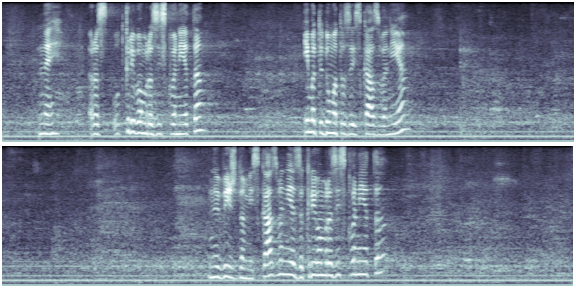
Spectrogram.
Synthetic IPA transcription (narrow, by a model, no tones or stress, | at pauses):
nɛ | ɾasot̪kɾivɐmɾɐziskvɐniət̪ə | imɐt̪ɛd̪umət̪əzɐiskazvɐniə | nɛviʒd̪əmiskazvɐniəzɐkɾivɐmɾɐziskvɐniət̪ə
